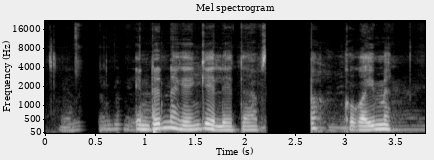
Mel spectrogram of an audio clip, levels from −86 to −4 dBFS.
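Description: From 0.33 to 0.67 s there's a call audio freeze. The last sound gets stretched into a fading tail, then drops to silence for roughly 120 ms, likely because packets stalled and the jitter buffer ran dry. Nothing is skipped when it resumes, so everything after just lands about 0.2 s later.

Right after, at 0.73 to 0.80 s, comes a burst of packet loss. About 57 ms is patched over with a fading continuation of the previous sound, and then the audio jumps ahead, with roughly 60 ms of the real material gone.

Then from 2.20 to 2.66 s there's an audio dropout to silence. The sound cuts off mid-flow into silence for about 463 ms, with no room tone underneath, and comes back in abruptly. It's likely a lost input or link, and whatever was said in that stretch is simply missing.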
